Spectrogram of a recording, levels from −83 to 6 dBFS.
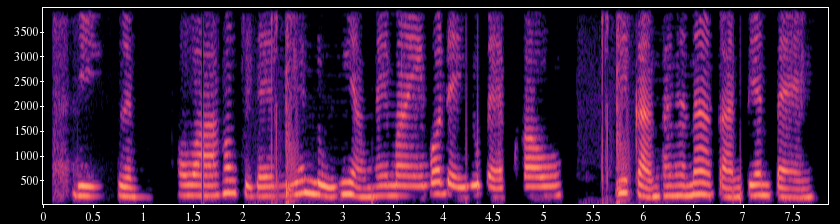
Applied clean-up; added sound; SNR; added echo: classical method Wiener filter.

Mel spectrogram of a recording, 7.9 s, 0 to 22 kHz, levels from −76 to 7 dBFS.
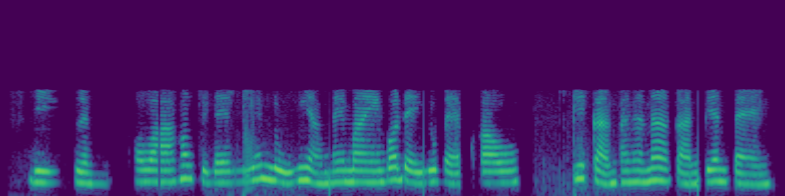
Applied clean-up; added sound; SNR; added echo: neural separator model SepFormer DNS4.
